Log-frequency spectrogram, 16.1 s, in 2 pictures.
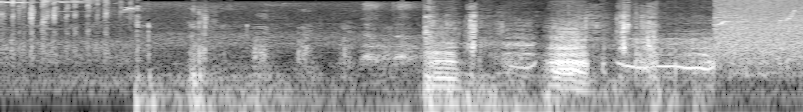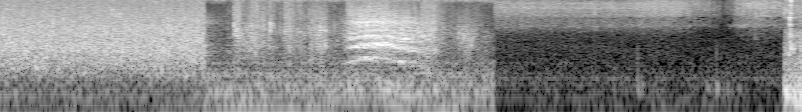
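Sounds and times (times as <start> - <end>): rhinoceros calling: 11.5 - 12.4
steady rushing hiss: 13.0 - 16.0.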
